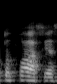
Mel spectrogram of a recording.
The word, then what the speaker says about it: Topaasia: Well, top is top in English with one a is the thing. Yeah. So topasia sounds nice. Sounds nice. So that's there's the there's the correct pronunciation as well.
